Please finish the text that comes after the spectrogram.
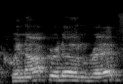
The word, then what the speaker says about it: quinacridone: Yeah, quinacridone red, for those of you who are taking notes, is spelled Quinacridone.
